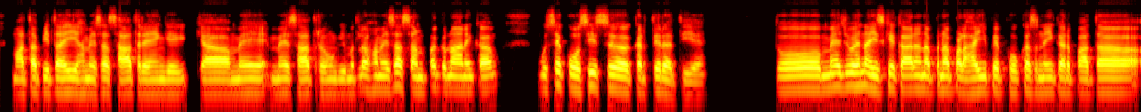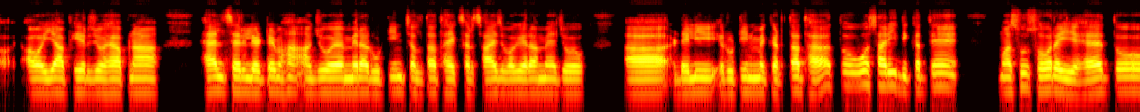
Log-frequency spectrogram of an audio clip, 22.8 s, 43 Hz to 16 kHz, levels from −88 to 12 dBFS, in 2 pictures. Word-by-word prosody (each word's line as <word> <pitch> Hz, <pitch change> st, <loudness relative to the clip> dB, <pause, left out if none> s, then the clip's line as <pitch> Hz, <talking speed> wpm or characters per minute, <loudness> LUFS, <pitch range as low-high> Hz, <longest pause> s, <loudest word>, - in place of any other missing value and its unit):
माता-पिता 135 Hz, +2 st, +1 dB
ही 135 Hz, +1 st, +2 dB
हमेशा 130 Hz, 0 st, -1 dB
साथ 125 Hz, 0 st, +1 dB
रहेंगे 125 Hz, 0 st, -2 dB
क्या? 125 Hz, -1 st, +2 dB
मैं 130 Hz, +1 st, -1 dB
मैं 130 Hz, 0 st, -1 dB
साथ 130 Hz, 0 st, 0 dB
रहूँगी 125 Hz, 0 st, -5 dB
मतलब 145 Hz, +4 st, -2 dB
हमेशा 150 Hz, +4 st, +2 dB
संपर्क 160 Hz, +1 st, -2 dB
बनाने 145 Hz, -1 st, +1 dB
का 145 Hz, +1 st, +5 dB, 0.6 s
उसे 195 Hz, +5 st, +1 dB
कोशिश 165 Hz, +1 st, +1 dB, 0.3 s
करती -, -, 0 dB
रहती 115 Hz, -4 st, -1 dB
है। 110 Hz, 0 st, -7 dB, 0.7 s
तो 150 Hz, +1 st, +4 dB
मैं 165 Hz, +3 st, +1 dB
जो 175 Hz, +1 st, +2 dB
है 175 Hz, -, +6 dB
ना 180 Hz, -, +3 dB
इसके 165 Hz, +3 st, 0 dB
कारण 150 Hz, 0 st, +3 dB
अपना 150 Hz, 0 st, +2 dB
पढ़ाई 135 Hz, +3 st, +2 dB
पे -, -, +3 dB
फोकस 135 Hz, +1 st, -2 dB
नहीं 135 Hz, 0 st, -3 dB
कर 135 Hz, 0 st, +2 dB
पाता 130 Hz, +1 st, +2 dB, 0.7 s
और 130 Hz, 0 st, +3 dB
या 130 Hz, 0 st, +2 dB
फिर 135 Hz, -1 st, -3 dB
जो 130 Hz, +1 st, -2 dB
है 130 Hz, +1 st, +2 dB
अपना 130 Hz, +1 st, -1 dB, 0.7 s
हेल्थ 140 Hz, +1 st, +2 dB
से 140 Hz, -, +2 dB
रिलेटेड 135 Hz, 0 st, 0 dB
वहाँ 140 Hz, -2 st, -3 dB
अ, -, -, -3 dB
जो 135 Hz, +1 st, -2 dB
है 135 Hz, 0 st, +7 dB
मेरा 130 Hz, +1 st, +2 dB
रूटीन 280 Hz, -, -8 dB
चलता 130 Hz, +2 st, -1 dB
था 130 Hz, -, -4 dB
एक्सरसाइज़ 125 Hz, +1 st, -2 dB
वगैरह 125 Hz, 0 st, 0 dB
में 130 Hz, 0 st, -4 dB
जो 125 Hz, 0 st, -3 dB, 0.5 s
अ, 125 Hz, 0 st, +3 dB
डेली 135 Hz, +1 st, -2 dB, 0.2 s
रूटीन 135 Hz, +2 st, -6 dB
में 130 Hz, 0 st, -2 dB
करता 145 Hz, -, +1 dB
था 125 Hz, -, +2 dB
तो 180 Hz, -1 st, -8 dB
वो 190 Hz, +1 st, 0 dB
सारी 180 Hz, -1 st, +2 dB
दिक्कतें 160 Hz, +3 st, -3 dB, 0.5 s
महसूस 140 Hz, +4 st, -4 dB
हो 145 Hz, +1 st, +3 dB
रही 135 Hz, -4 st, +1 dB
है। 130 Hz, +3 st, +4 dB
तो 140 Hz, +1 st, -5 dB
135 Hz, 185 wpm, -16 LUFS, 125-150 Hz, 0.7 s, है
